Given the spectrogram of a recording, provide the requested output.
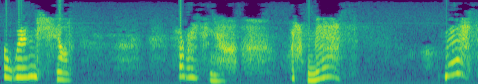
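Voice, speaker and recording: An actress playing an anxious, polite young stranded traveler in a radio drama, stammering and breathless in a theatrical way. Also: female voice, extremely high pitch, animated, slow, full character voice. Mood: dazed, distressed. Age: young adult. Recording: muffled, hissy old radio recording.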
